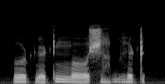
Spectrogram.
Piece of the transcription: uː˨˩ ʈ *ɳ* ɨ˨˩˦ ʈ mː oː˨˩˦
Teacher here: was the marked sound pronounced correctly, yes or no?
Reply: yes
